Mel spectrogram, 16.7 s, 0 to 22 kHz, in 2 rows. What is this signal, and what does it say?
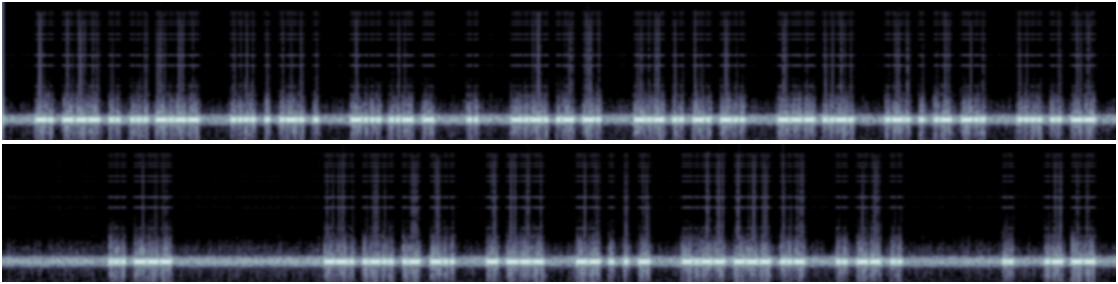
Morse code, heard as a keyed tone, about 46 wpm, 590 Hz. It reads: NOISY HERE BUT I CAN KIND OF READ HIM SO GLAD TO MEET YOU IMI I AM
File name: archived / CWBros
